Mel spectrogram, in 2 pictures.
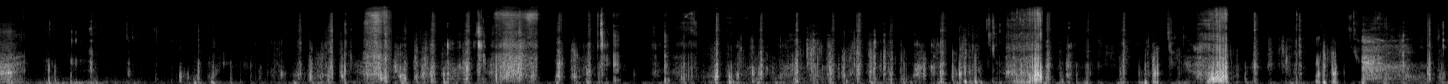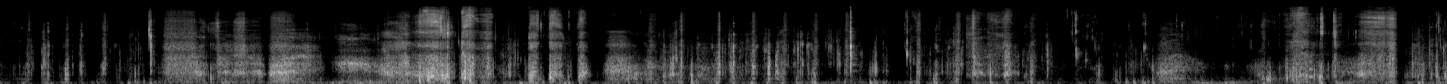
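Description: Close-miked eating sounds: crunchy chewing of kimchi with rice, then softer, wetter chewing of stew, with many sharp clicks between the bites.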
